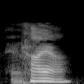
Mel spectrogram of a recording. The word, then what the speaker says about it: Caen: I think it's fun that it's possible that the French city of Cayenne, is that how we pronounce it? – Cayenne. – C-A-E-N may be one of the origins,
